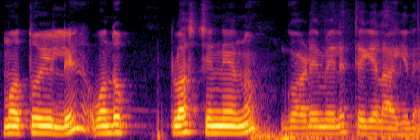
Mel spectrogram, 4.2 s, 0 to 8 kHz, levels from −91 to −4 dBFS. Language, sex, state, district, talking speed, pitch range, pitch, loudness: Kannada, male, Karnataka, Bidar, 115 wpm, 145-160 Hz, 155 Hz, -15 LUFS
